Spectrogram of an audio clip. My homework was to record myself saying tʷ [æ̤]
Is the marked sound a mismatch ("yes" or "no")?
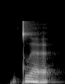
yes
